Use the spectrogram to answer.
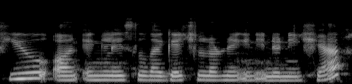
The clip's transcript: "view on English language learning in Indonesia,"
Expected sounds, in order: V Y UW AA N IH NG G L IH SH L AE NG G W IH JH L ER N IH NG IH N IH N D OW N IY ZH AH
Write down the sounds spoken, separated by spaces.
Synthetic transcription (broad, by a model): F Y UW AA N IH NG G L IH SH L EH G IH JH L ER N IH NG IH N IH N D OW N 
